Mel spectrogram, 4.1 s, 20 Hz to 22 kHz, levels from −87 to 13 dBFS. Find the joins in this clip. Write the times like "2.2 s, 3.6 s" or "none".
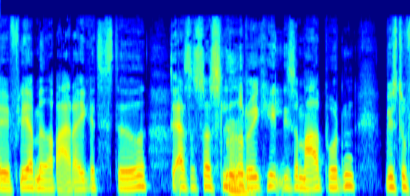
1.7 s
